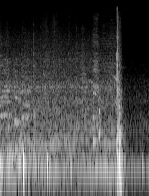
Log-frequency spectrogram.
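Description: The engine of a red tractor, which someone has just climbed up into, idles with a steady, low droning hum and a buzzy overtone. Near the end a sharp, loud clunk cuts through, and then the sound drops away almost entirely.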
